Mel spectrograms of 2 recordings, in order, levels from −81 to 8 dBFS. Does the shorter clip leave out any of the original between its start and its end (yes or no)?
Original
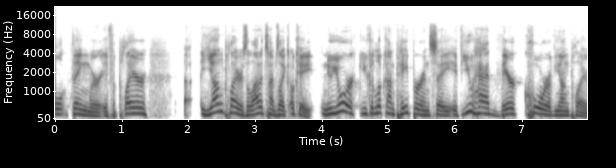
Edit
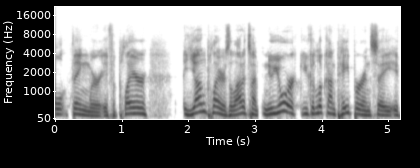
yes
